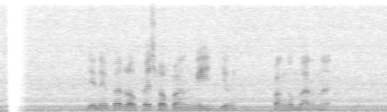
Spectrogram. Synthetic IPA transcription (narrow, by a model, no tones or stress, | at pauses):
d͡ʒɛnifərlopɛspapaŋɪhd͡ʒəŋ | paŋɡəmarnaʔ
